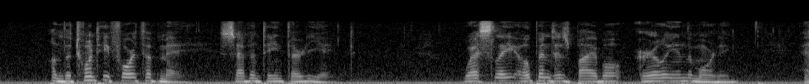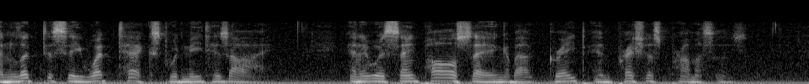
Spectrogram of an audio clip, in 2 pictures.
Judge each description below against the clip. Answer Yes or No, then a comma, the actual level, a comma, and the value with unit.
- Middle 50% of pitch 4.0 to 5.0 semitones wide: Yes, average, 4.3 semitones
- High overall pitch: No, low, 125 Hz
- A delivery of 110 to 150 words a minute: Yes, average, 140 wpm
